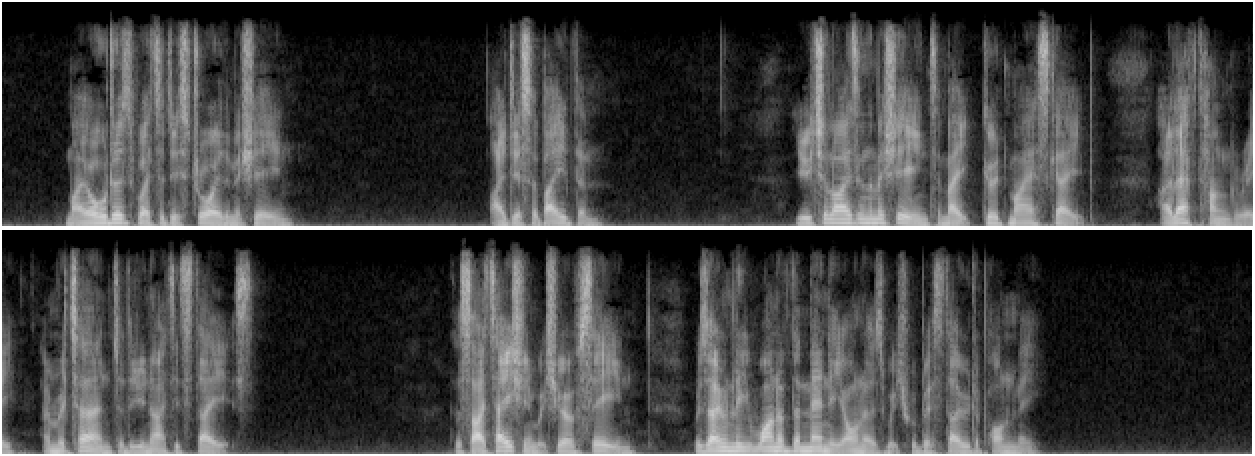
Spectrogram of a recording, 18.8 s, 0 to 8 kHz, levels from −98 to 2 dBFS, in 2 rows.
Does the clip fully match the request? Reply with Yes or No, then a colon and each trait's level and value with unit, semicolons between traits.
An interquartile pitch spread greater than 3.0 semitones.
Yes: average, 4.5 semitones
